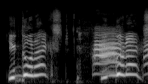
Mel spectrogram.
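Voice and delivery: high, defensive mock backing down; imitating a comic backing off with hands up; hands-up surrender voice. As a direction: throw your hands up and give in, way up high. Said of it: "he puts his hands up and he goes".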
